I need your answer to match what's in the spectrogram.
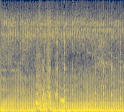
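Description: A motorized scooter hums along steadily, its low buzzing motor tone holding even and loud, dipping briefly in pitch before settling back to a constant drone. No one speaks.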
